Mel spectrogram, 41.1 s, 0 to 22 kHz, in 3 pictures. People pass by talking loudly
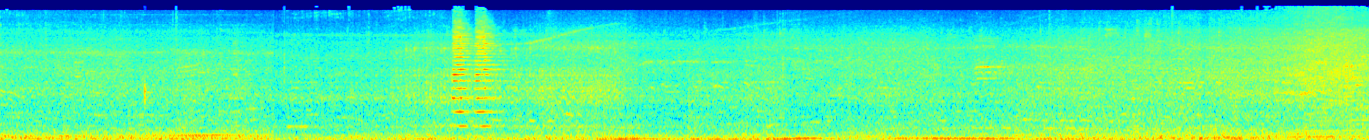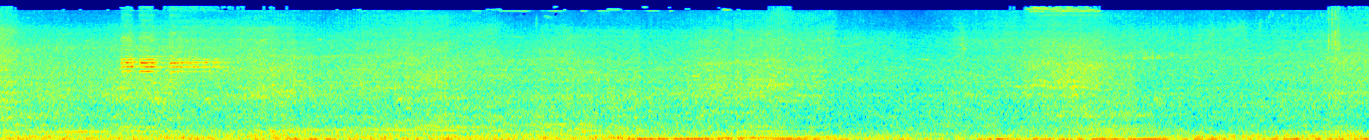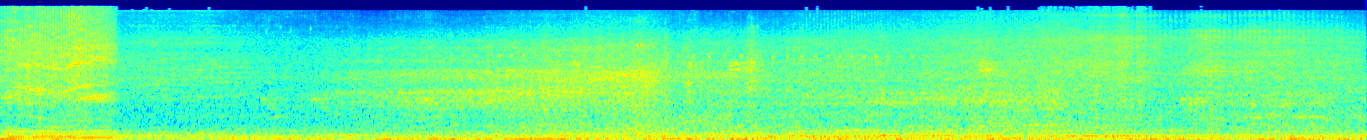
0.0s 14.8s

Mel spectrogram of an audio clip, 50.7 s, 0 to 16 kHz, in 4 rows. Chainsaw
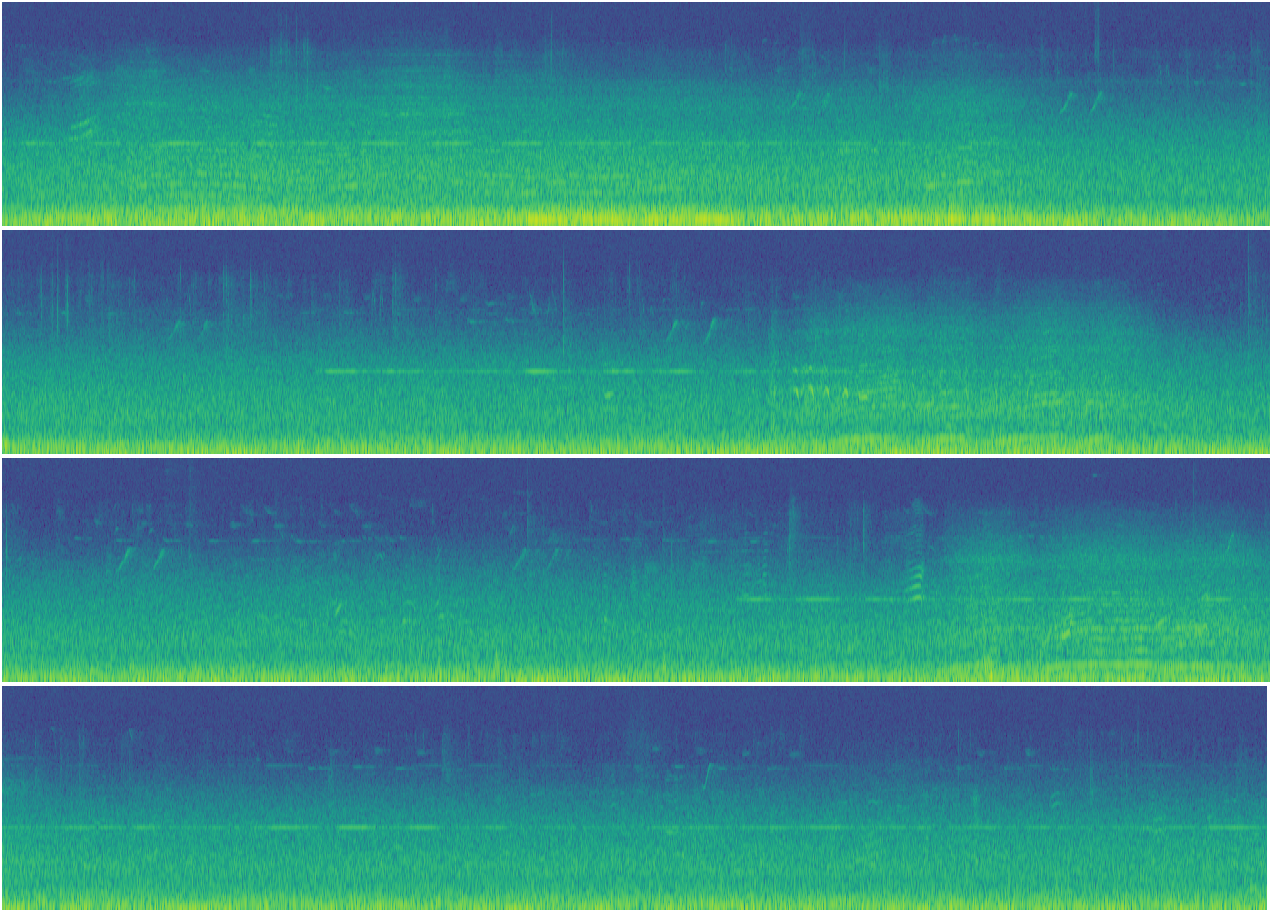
20.8s 24.2s, 34.7s 38.3s

